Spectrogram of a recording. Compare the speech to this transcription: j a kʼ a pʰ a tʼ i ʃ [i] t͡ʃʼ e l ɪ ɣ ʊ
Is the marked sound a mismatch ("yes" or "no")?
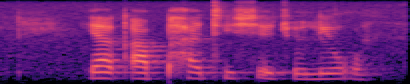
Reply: yes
